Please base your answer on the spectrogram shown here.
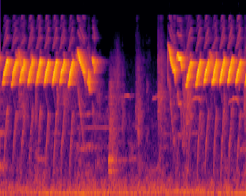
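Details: Warbling white-eye in fast 'tembakan wit wit kenari' song, a model for training songbirds: two bursts of rapid, high, sharply repeated chips, each closing with a falling slur, separated by a quiet gap of about a second.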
